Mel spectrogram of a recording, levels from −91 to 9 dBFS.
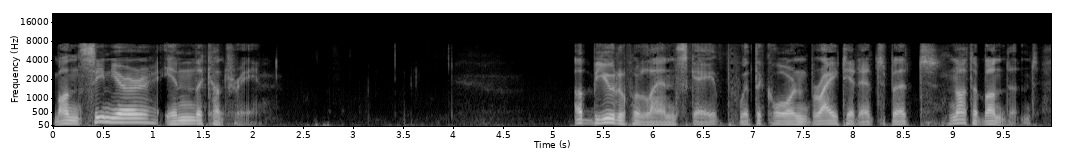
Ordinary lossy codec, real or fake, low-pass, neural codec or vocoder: AAC, 48 kbps; fake; 7.2 kHz; codec, 16 kHz, 4 kbps, X-Codec, HuBERT features, trained on LibriSpeech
